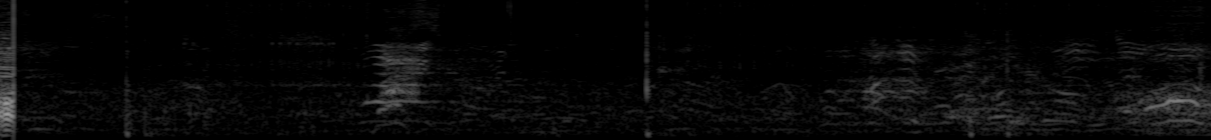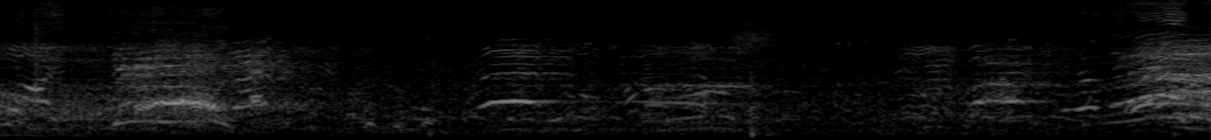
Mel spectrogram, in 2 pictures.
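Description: Shouts and chatter of players and spectators carrying across an outdoor football pitch, loudest about halfway through, with a few sharp knocks of the ball being kicked.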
